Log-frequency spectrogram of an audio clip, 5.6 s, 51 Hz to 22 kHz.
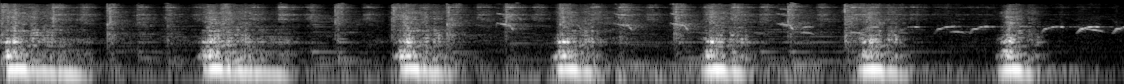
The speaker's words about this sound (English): She's a cougar, which is the same cat as a mountain lion, a Florida panther, a puma, a catamount, a screamer. Throughout North America, they have about 10, 15 different names, amazingly.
